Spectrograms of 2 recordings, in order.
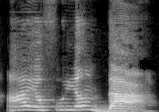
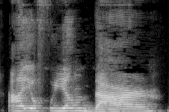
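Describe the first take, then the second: First: Andar said slowly as "andá", final R dropped; drawn-out andar ending on an open stressed A; sem o R final. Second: Andar said slowly with the final R fully sounded; R final pronunciado. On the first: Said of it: "Porque a gente fala assim". ("andar" falado "andá", sem pronunciar o R) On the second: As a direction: overdo the R at the end of andar. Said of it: "É difícil você ver uma pessoa que fala". ("andar" com o R final bem marcado) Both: Shown as a demonstration.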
